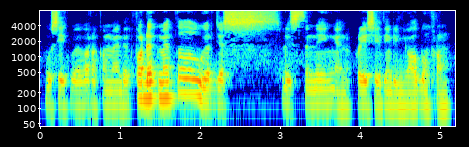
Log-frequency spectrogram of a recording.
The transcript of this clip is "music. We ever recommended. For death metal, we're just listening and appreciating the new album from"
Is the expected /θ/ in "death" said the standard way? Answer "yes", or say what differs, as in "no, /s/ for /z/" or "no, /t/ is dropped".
no, /t/ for /θ/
